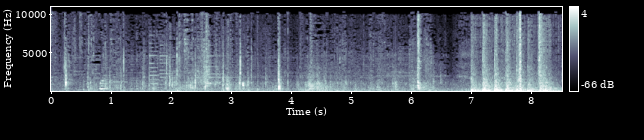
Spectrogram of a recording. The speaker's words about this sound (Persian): چته چرا درو داری از جاش میکنی؟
